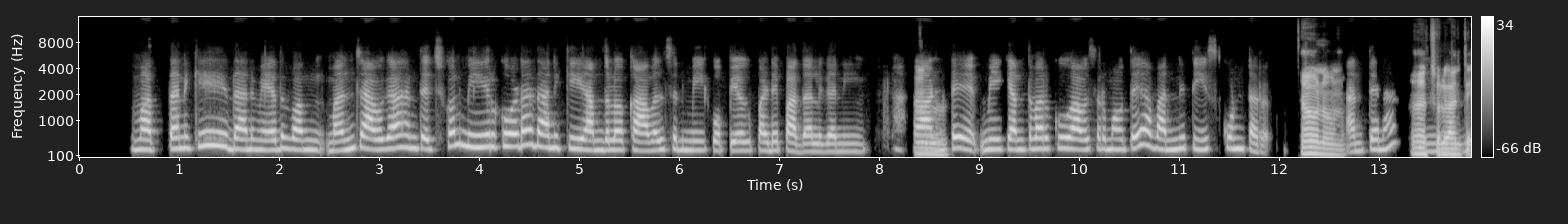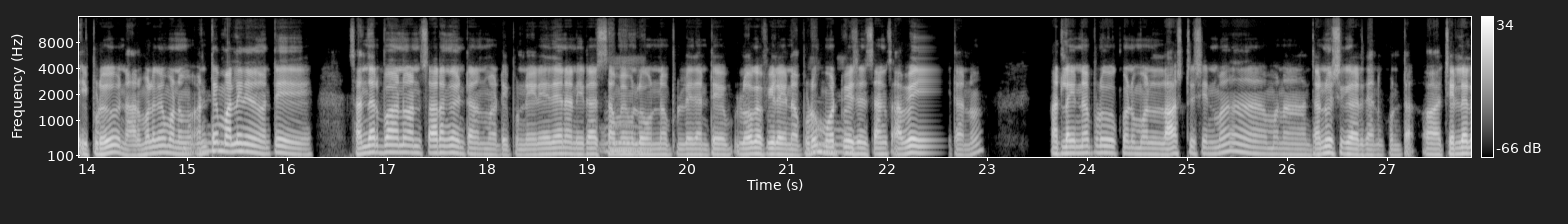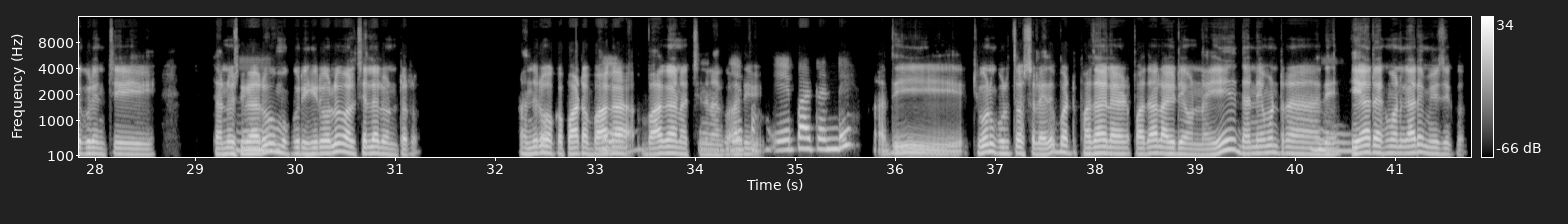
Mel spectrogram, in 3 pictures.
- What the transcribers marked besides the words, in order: in English: "యాక్చువల్‌గా"; in English: "నార్మల్‌గా"; in English: "లోగా ఫీల్"; in English: "మోటివేషన్ సాంగ్స్"; in English: "లాస్ట్"; in English: "ట్యూన్"; in English: "బట్"; in English: "మ్యూజిక్"
- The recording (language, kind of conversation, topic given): Telugu, podcast, నిరాశగా ఉన్న సమయంలో మీకు బలం ఇచ్చిన పాట ఏది?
